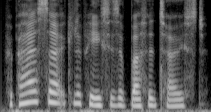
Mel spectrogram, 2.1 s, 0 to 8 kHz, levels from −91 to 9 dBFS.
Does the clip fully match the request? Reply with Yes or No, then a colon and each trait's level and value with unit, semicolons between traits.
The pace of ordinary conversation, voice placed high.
Yes: average, 170 wpm; high, 210 Hz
